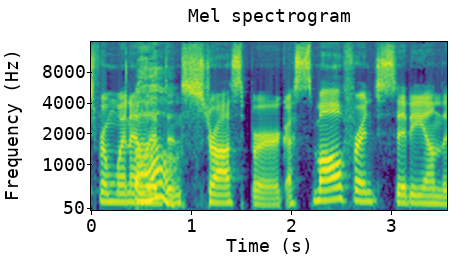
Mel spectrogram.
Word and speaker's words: Strasbourg: Well, it's spelled Strasbourg. – So then that's French. – Strasbourg. – Strasbourg. That's how you pronounce it in French. – Strasbourg.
